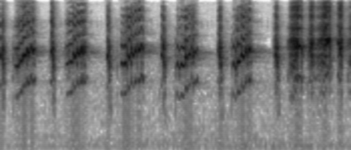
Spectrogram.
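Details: Agitated Long-tailed shrike singing, full of fill-ins, played to draw song from other shrikes: scratchy, buzzy chattering phrases repeated about twice a second, building to dense harsh notes at the end.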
